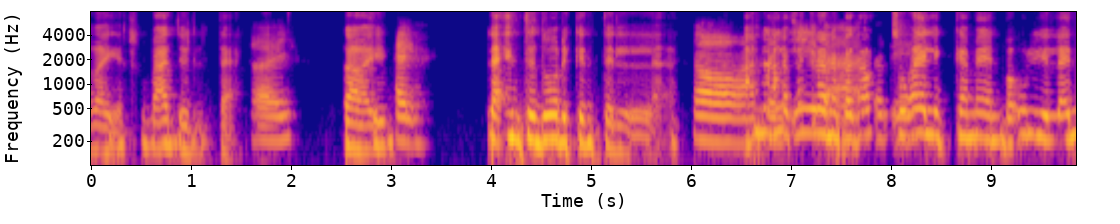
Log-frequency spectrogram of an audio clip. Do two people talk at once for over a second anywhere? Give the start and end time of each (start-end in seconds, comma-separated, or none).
6.5-8.3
